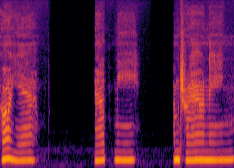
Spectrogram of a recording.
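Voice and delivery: mock calm, relaxed tone. Mocking someone who calls for help while drowning: imitating a calm voice. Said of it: "quite calm, like".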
